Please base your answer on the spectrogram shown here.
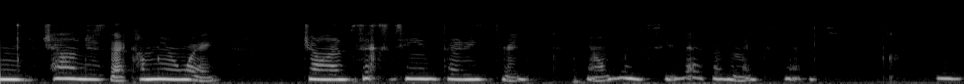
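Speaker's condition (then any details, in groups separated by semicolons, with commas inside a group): Brain injury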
